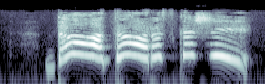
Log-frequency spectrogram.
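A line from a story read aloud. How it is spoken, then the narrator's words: Children shouting. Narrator (Russian): закричали малыши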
